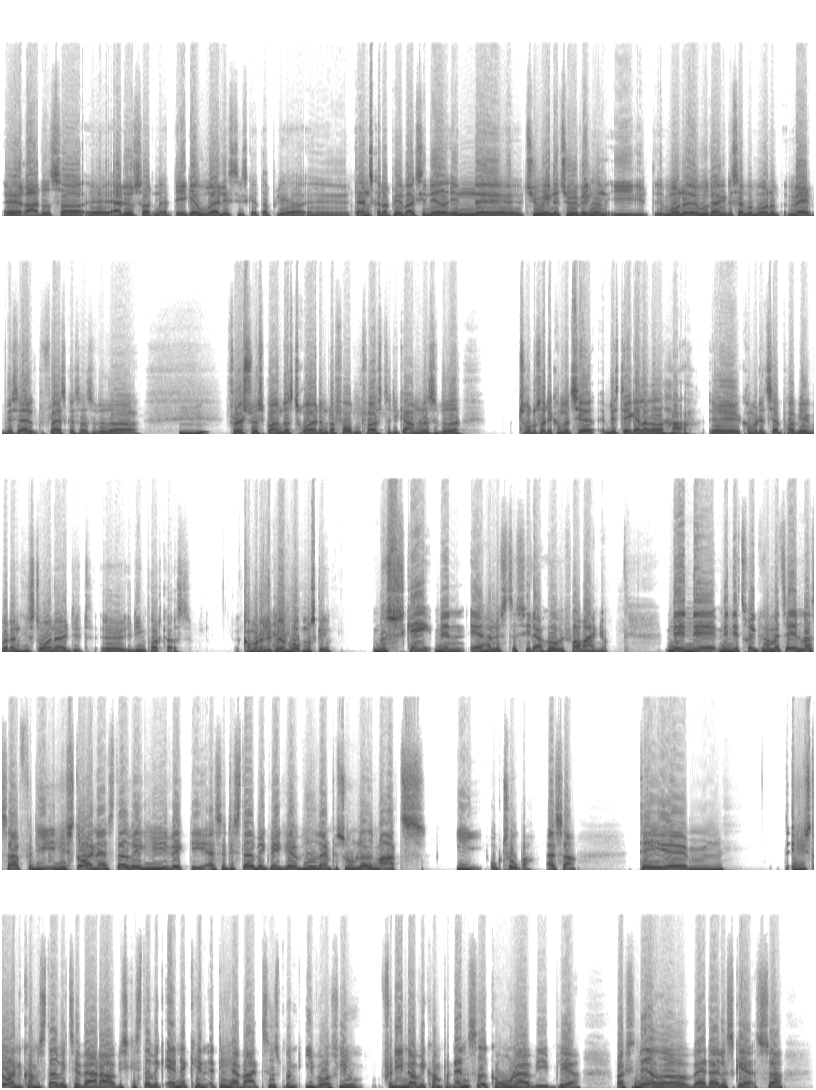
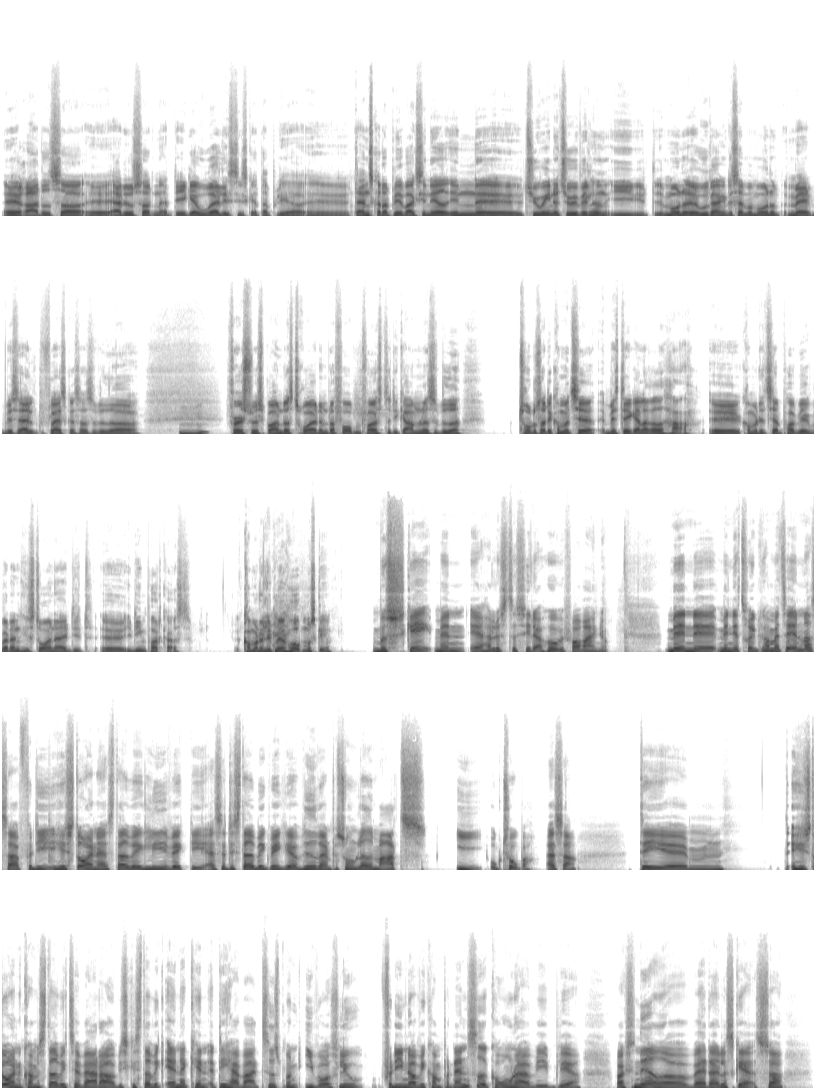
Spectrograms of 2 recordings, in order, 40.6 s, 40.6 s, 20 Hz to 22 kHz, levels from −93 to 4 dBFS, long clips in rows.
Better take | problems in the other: second | distortion; heavy; 19% of the sound clipped

